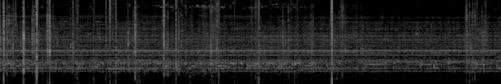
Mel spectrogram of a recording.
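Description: Ford Escape A/C refrigerant line fittings being pushed back into the condenser by hand: scattered light clicks and taps, most of them in the first three seconds, over a faint steady hum.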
